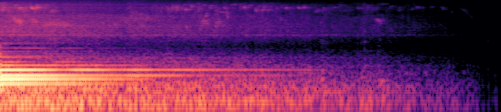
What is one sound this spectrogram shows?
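An acoustic guitar chord rings out and slowly fades away.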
